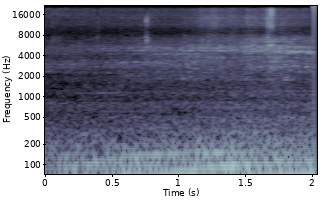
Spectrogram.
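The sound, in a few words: truck driving by on road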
